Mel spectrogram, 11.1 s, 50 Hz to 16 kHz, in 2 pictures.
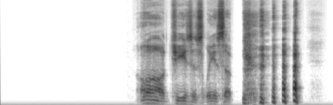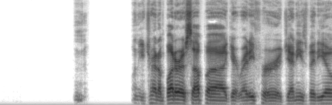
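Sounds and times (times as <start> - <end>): man laughing: 4.1 - 5.0.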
